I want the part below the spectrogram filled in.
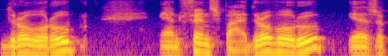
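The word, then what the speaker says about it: Drovorub: root kit boot kit hacking tool kits are drovo rub and fence pie or actually correctly pronounced druvorup and fenspy drovorup is of course developed by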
